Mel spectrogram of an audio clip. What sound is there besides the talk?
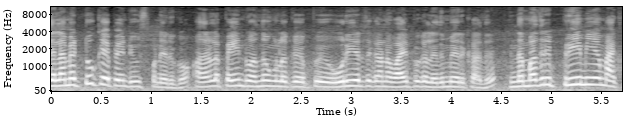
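No everyday noises stand out.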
